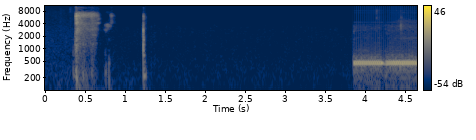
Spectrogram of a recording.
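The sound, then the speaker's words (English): A couple of sharp cough-like bursts, then after a pause a steady, fairly loud electronic ringback tone of an outgoing phone call starts and continues to the end. “Ring, ring, coconut phone.”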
